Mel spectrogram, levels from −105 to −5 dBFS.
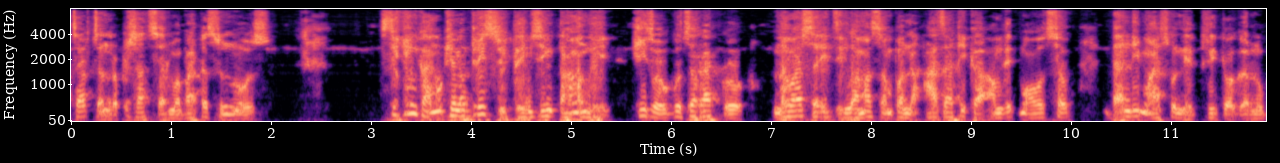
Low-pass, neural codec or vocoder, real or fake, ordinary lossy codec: none; codec, 16 kHz, 2 kbps, FreqCodec, larger model; fake; none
